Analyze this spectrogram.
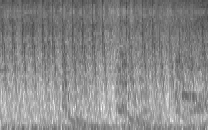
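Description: Guns fire in rapid bursts with sharp electric zaps.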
